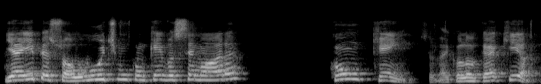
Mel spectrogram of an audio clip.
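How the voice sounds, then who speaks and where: Lively-voiced male French teacher. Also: high-pitched. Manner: patient, repeats phrases slowly, often ends with "tá bom?". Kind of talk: live online class, explaining to students.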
